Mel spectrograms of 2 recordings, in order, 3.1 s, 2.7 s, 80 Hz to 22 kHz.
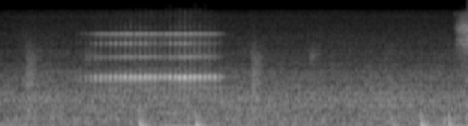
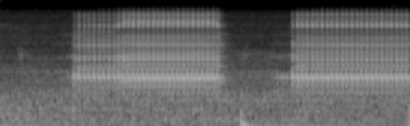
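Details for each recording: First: DF64V grinder fitted with SSP HU burrs, zeroing at 1800 rpm: a steady high-pitched whine over a low motor hum. It sounds like shimming, but it is not. Normal grinder motor whine. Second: DF64V V2 coffee grinder with SSP High Uniformity burrs, adjusted to zero to demonstrate; motor hum broken by bursts of piercing high chirp and fast ratcheting squeal as the burrs touch; burr rub.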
